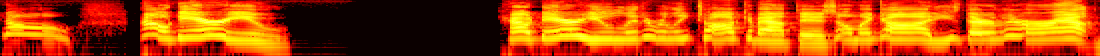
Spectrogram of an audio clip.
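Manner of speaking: shrill-sounding mock of upset fans; mock outraged supporter. Streamer parodying upset supporters, high mock outrage. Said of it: "and they're like".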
